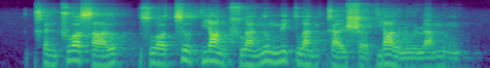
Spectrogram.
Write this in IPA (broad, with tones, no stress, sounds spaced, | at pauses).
kʰ ə˨˩ n ʈ͡ʂ w ɔ˥˨ s ɑ˨˦ ʊ̯ | s w ɔ˨˦ t͡s u˥˨ t̪ j ɑ˥˨ ŋ ʂ w a˨˦ n u˥˨ m y˦ t̪ w a˨˦ n k a˨˦ ɪ̯ ʂ ɤ˨˩ t̪ j ɑ˥˨ ʊ̯ ɻ u˨˩ ɻ ä˨˦ m ʊ˨˩ ŋ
